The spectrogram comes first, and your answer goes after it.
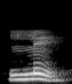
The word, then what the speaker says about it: laid: ضده قبيح أو laid، beau. laid، beau. يعني جميل وقبيح هي لي. دي في آخر الكلمة بالنسبة لي لا ننطقها.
